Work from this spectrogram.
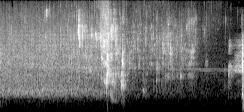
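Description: Water poured over beef in a pot for carbonade flamande, a close splashing gush that swells, briefly thins to a trickle near the end, then splashes again.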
